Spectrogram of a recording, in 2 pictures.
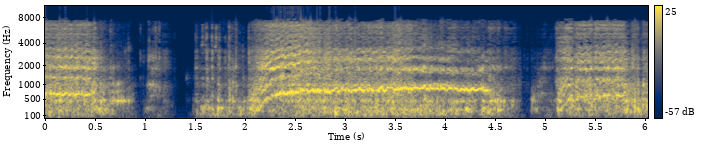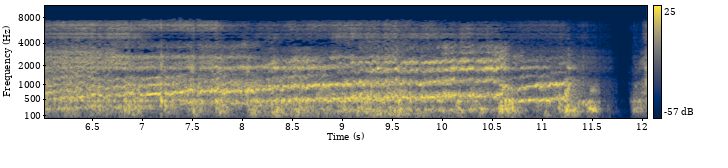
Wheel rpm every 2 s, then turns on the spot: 40, 150, 90, 0, 0, 10.
0-2 10-12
